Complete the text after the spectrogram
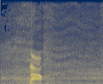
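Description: A car drives along a street nearby.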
